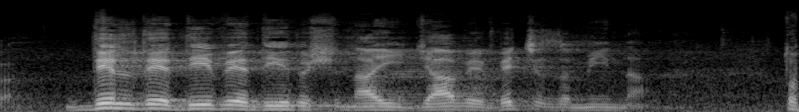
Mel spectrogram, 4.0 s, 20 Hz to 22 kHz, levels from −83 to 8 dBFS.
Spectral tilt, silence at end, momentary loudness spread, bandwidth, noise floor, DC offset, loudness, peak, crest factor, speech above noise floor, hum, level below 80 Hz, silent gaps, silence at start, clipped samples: -5 dB/octave; 0 s; 17 LU; 13.5 kHz; -50 dBFS; under 0.1%; -21 LUFS; -4 dBFS; 20 dB; 28 dB; none; -54 dBFS; none; 0 s; under 0.1%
